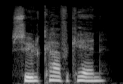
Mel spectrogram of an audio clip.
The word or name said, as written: KAFFEKANDE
